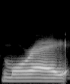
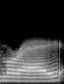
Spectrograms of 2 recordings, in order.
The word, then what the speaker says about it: Moret: so it's our and my last name is pronounced more a m-o-r-e-t so it's moray on linkedin we've got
